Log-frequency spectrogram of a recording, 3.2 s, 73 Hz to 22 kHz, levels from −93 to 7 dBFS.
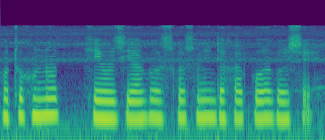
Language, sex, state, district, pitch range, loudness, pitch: Assamese, male, Assam, Sonitpur, 180-195 Hz, -14 LUFS, 185 Hz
